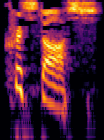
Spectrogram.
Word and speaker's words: Christos: The term Christ comes from the Greek word Christos. That's how it's pronounced in the Greek.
